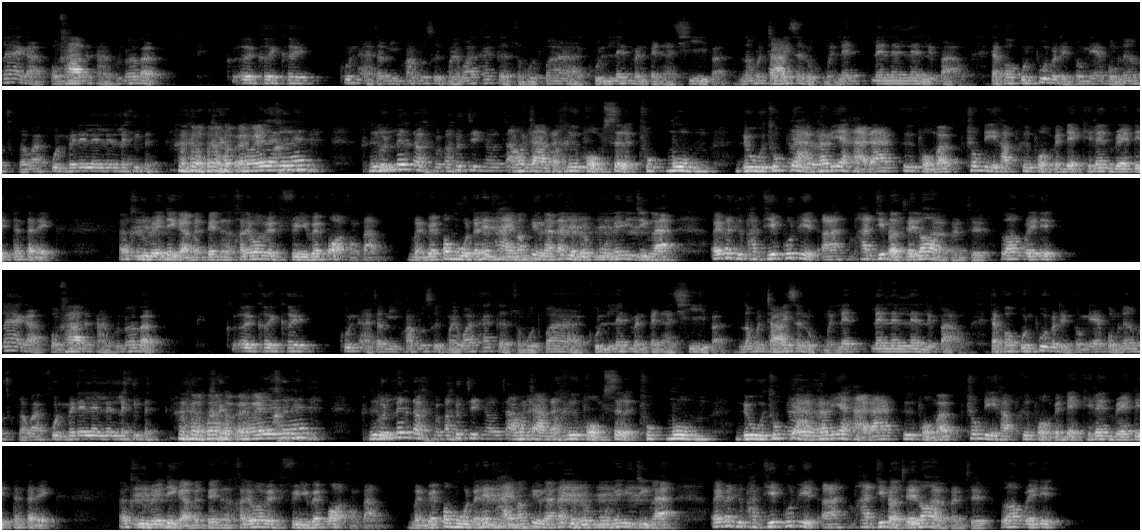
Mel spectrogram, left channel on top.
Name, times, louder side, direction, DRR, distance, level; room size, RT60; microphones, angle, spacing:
voice 1, 0.0-1.5 2.3-3.1 3.4-12.9 13.4-13.7 14.1-14.3 15.1-17.0 19.2-19.7 24.0-24.5 27.5-29.4 31.6-32.6, right 1 dB, 85° right, 1 dB, 1.0 m, -25 dB
voice 2, 13.1-14.5 15.0-15.3 16.4-18.4 18.7-23.2 23.9-26.5 26.8-32.1 32.7-33.2, equal, 5° left, -5 dB, 0.7 m, -19 dB
3.6 x 2.8 x 3.1 m, 0.32 s
head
